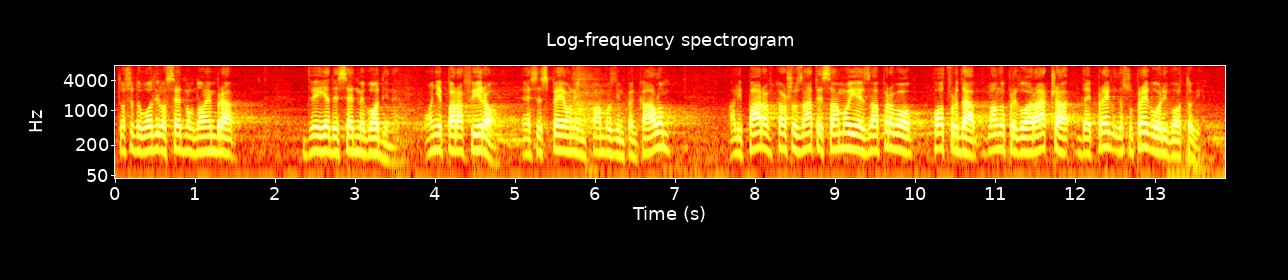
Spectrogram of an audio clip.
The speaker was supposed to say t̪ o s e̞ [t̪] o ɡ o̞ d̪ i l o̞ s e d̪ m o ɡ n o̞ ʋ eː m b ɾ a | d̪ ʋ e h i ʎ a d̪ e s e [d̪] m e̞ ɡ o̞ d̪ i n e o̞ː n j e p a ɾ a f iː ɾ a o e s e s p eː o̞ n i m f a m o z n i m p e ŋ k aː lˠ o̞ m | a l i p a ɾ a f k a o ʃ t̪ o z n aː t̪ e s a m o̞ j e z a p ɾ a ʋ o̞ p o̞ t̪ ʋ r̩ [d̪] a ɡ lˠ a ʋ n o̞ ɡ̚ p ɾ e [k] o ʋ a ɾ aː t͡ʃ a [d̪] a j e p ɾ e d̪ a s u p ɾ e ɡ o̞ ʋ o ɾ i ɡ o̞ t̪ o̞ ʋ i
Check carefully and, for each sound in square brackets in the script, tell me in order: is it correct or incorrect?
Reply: incorrect: d̪, correct, correct, incorrect: ɡ, correct

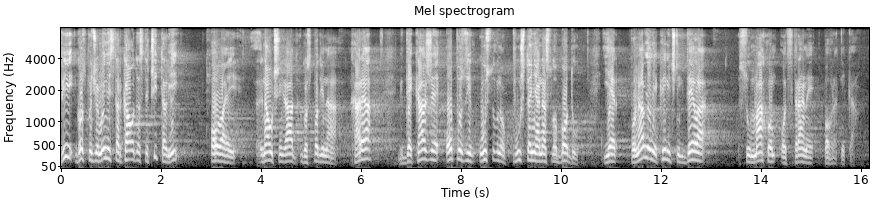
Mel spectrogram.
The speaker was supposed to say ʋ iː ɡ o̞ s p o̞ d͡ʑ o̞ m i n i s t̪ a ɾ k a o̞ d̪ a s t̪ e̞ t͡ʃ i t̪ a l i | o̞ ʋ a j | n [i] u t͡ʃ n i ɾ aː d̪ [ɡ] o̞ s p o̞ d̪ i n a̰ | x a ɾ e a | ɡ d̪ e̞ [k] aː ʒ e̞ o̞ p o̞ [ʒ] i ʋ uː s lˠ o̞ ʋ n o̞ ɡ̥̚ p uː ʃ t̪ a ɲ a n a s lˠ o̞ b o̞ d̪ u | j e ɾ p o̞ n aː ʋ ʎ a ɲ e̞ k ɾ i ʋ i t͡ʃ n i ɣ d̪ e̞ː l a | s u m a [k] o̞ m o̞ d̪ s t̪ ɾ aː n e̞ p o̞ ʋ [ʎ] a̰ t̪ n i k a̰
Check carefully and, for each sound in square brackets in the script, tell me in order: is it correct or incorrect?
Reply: incorrect: a, correct, correct, incorrect: z, incorrect: x, incorrect: ɾ

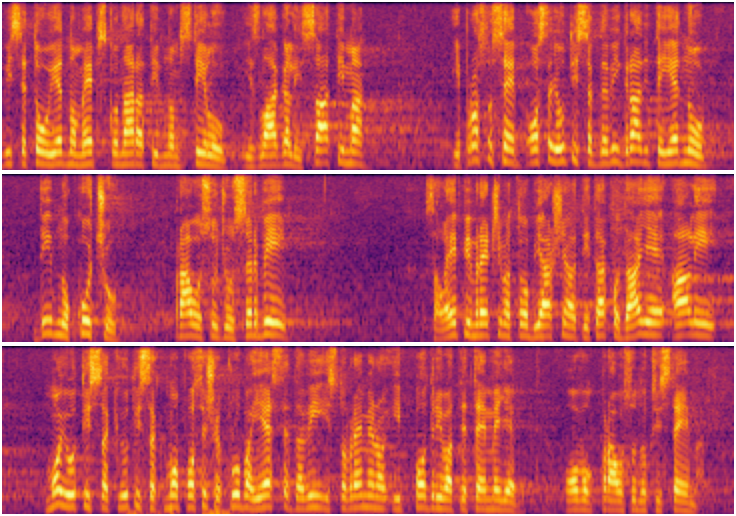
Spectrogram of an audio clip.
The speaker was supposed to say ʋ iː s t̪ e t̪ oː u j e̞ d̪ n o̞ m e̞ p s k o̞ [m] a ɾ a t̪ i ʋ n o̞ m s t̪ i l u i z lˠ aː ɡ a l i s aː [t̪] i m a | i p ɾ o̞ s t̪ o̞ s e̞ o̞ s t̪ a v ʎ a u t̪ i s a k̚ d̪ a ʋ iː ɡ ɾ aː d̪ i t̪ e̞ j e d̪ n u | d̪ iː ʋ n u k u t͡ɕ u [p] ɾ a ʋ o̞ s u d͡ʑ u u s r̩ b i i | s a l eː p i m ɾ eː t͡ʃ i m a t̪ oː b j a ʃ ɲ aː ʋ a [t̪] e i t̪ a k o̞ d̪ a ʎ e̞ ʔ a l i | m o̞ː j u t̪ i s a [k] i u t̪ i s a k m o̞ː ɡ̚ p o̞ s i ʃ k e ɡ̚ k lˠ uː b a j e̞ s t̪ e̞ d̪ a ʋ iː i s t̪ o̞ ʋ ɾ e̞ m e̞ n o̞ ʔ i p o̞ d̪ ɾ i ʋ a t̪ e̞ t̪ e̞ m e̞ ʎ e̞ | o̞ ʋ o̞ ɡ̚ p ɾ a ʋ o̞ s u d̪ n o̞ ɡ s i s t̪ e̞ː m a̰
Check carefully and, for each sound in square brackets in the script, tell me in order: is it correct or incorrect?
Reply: incorrect: n, correct, correct, correct, correct

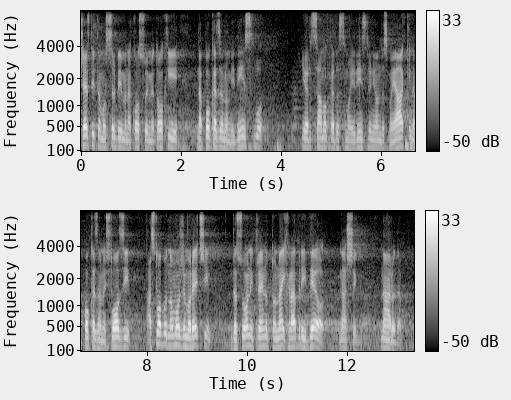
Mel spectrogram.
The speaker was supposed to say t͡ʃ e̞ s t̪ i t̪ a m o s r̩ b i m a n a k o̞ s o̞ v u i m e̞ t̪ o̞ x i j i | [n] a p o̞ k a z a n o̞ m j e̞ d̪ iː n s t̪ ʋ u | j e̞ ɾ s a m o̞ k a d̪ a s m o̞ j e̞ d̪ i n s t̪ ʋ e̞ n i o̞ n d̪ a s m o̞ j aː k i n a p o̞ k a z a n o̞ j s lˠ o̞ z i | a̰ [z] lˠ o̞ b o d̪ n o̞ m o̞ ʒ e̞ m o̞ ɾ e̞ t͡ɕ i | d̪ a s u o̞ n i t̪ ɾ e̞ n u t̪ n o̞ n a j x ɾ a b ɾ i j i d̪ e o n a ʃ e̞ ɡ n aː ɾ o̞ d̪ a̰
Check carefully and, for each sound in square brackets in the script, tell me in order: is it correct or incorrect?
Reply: correct, incorrect: s

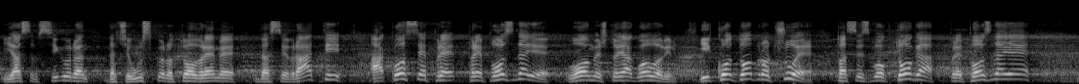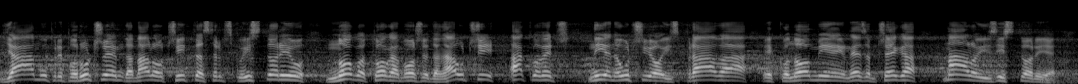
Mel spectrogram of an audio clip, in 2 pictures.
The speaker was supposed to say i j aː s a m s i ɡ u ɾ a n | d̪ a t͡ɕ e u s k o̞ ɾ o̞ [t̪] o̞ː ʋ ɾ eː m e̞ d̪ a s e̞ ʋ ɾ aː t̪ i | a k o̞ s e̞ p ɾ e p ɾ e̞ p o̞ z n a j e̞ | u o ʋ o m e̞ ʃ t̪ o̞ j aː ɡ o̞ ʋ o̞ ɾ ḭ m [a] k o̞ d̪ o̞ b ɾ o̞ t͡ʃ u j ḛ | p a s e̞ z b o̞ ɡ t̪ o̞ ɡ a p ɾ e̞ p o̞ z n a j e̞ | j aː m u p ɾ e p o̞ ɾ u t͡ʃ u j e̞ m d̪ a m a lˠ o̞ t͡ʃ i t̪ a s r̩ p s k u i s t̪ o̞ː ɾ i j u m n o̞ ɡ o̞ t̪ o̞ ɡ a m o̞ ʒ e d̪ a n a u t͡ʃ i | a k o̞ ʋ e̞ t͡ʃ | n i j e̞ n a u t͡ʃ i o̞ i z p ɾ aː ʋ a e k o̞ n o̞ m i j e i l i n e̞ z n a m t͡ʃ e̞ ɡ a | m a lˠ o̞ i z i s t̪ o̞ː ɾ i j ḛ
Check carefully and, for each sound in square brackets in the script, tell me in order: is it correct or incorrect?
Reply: correct, incorrect: i

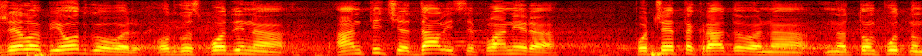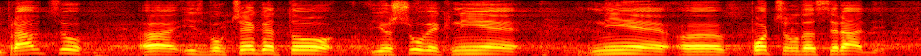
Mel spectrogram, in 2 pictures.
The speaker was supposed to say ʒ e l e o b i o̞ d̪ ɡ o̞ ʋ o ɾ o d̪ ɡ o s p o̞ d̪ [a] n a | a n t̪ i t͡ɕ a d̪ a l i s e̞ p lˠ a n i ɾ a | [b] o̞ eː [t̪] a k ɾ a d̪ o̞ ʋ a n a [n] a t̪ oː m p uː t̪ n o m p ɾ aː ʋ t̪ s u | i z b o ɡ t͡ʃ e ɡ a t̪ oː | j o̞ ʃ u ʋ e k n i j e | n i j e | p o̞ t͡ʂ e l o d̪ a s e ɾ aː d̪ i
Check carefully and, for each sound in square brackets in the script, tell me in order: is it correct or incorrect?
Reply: incorrect: i, incorrect: p, correct, correct

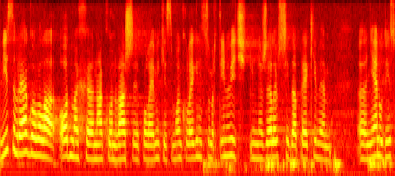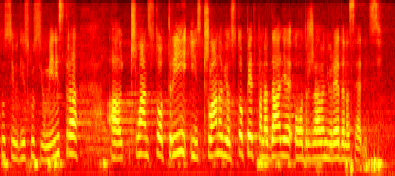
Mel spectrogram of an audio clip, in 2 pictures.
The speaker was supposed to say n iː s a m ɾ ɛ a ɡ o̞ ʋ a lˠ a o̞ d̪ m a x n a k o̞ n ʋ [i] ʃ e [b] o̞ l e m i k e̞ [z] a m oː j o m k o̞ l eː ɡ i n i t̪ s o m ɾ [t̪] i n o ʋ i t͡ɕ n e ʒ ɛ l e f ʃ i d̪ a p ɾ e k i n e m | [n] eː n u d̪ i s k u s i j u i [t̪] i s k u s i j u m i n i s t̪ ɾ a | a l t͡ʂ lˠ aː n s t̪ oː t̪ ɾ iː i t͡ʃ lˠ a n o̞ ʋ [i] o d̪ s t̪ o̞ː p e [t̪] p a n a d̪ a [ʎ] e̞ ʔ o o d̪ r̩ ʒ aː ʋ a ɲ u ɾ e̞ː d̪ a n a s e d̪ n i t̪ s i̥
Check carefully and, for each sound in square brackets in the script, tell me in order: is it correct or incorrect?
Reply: incorrect: a, incorrect: p, incorrect: s, correct, incorrect: ɲ, incorrect: d̪, correct, correct, correct

